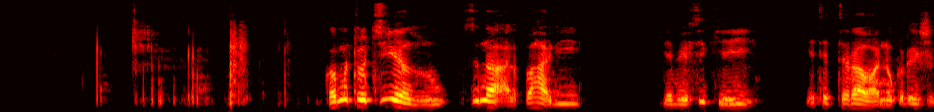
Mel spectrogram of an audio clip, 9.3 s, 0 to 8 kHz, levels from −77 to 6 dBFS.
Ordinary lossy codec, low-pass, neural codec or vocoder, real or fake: none; 7.2 kHz; codec, 16 kHz, 8 kbps, FreqCodec, larger model; fake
